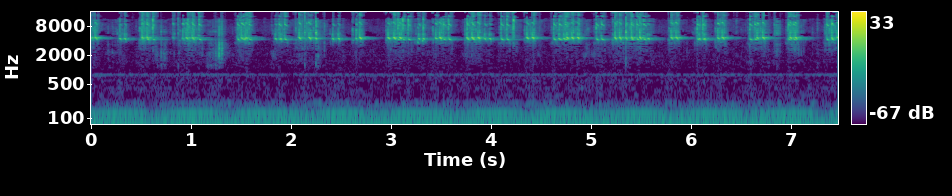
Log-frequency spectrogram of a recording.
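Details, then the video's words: Recorded crickets keep up a rapid series of high, trilled chirps, some louder than others, with a faint steady hum in the background. "Free Cricket Sounds for Re-Use or Relaxation"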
